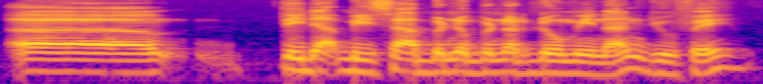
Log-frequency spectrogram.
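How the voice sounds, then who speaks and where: A man's voice: mid-range voice, level tone, slow, a little mellow. A man with an Indonesian accent talking casually as a football pundit, dropping English phrases into his speech.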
